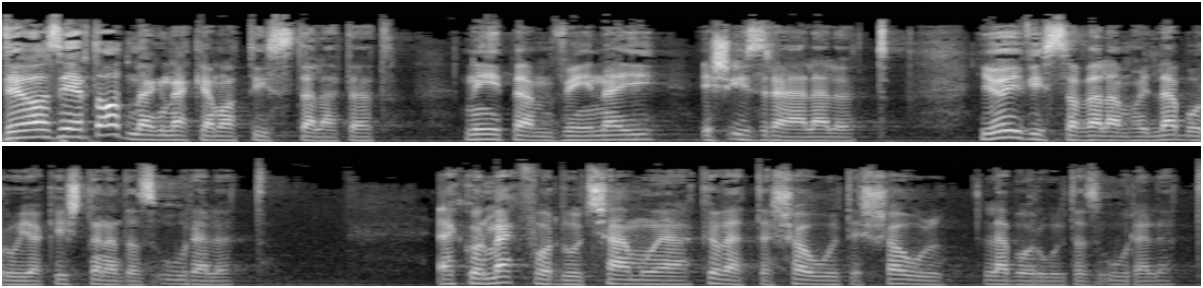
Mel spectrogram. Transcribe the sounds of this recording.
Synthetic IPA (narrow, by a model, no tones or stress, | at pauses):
d̪ɛɒzeːrt̪ɒd̪mɛɡnɛkɛmɒt̪ist̪ɛlɛt̪ɛt̪ | neːpɛɱveːnɛjieːʃizraɛlɛløt̪ːjøjvisːɒvɛlɛmɦo̞ɟlɛbo̞ɾujːɒkiʃt̪ɛnɛd̪ɒzuːɾɛløːt̪ː | ɛkːo̞rmɛkfo̞rd̪ult̪ʃaːmuɛlkø̞vɛt̪ːɛʃɒult̪eːʃːɒullɛbo̞ɾult̪ɒzuːɾɛløt̪ː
